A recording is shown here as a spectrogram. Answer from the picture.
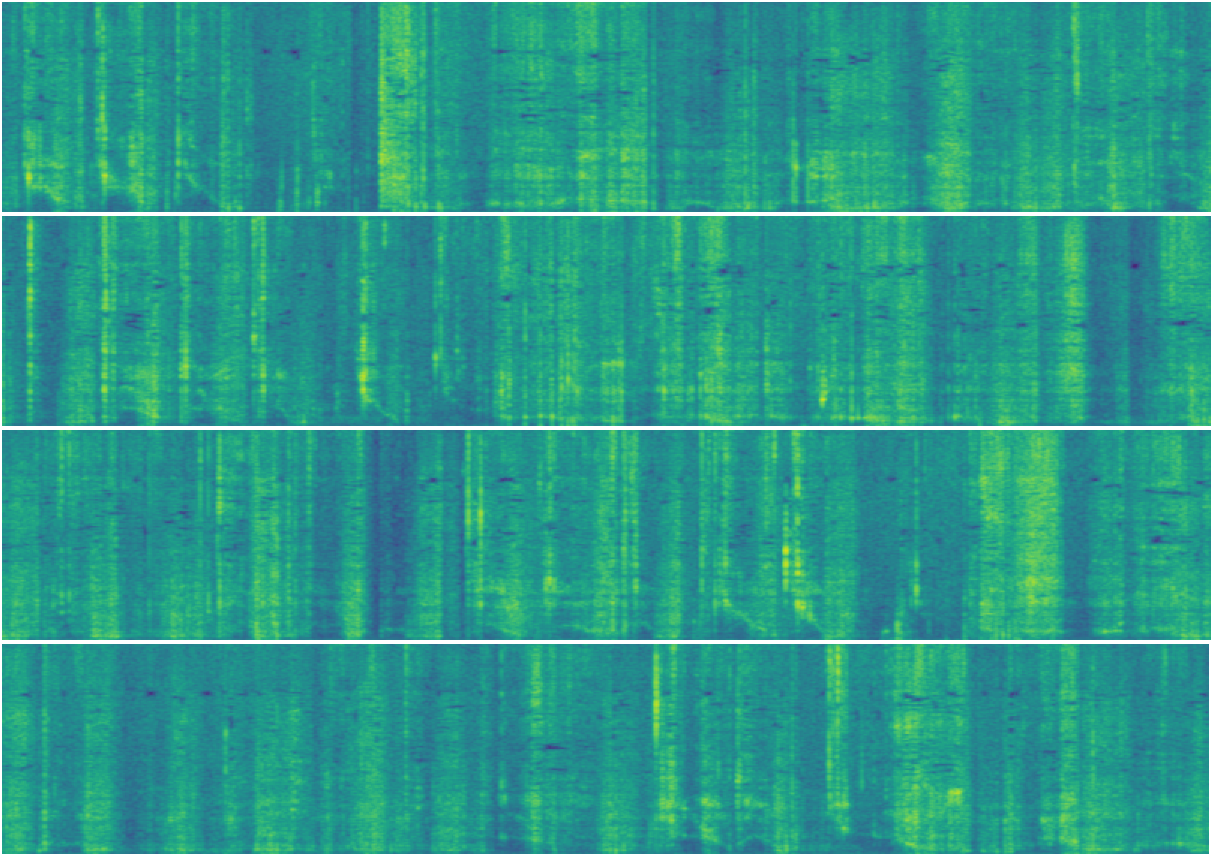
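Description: Close-miked biting and crunching of frozen foam ice, a dense run of irregular crackles as pieces are bitten off and chewed.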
